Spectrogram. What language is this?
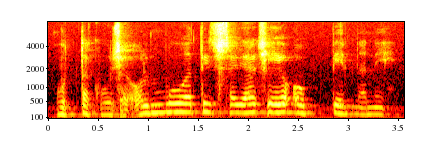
Finnish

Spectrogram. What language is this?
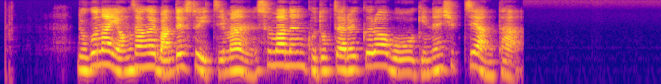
Korean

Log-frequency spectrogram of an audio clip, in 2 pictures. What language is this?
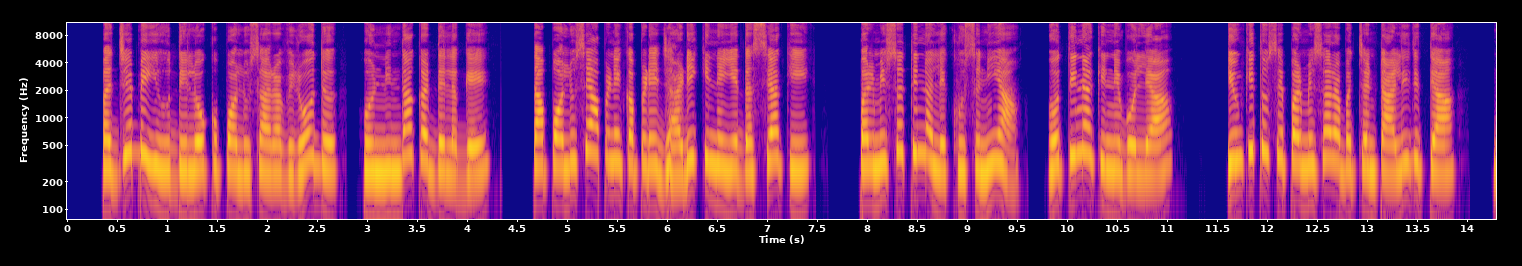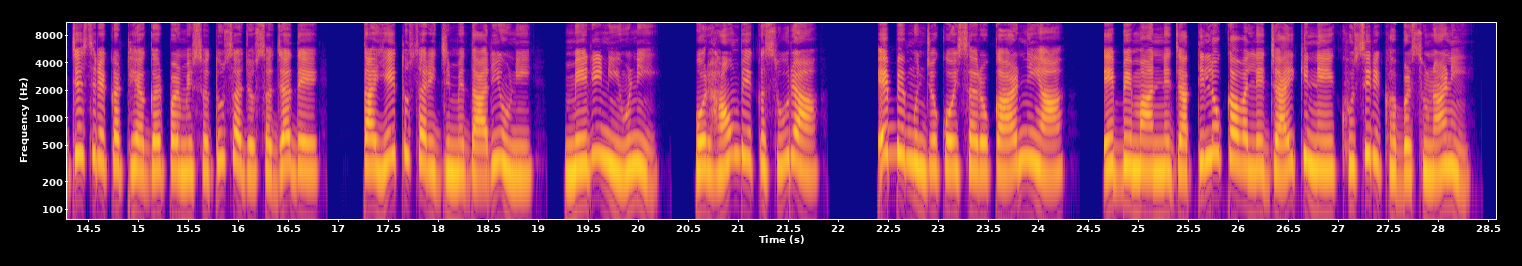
Mandeali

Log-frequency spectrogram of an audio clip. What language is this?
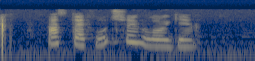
Russian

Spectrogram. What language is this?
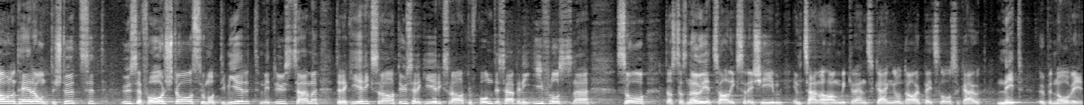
Swiss German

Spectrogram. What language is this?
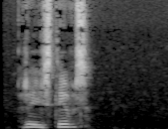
Latgalian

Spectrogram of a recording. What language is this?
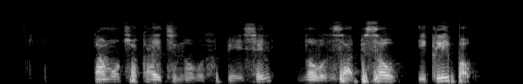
Belarusian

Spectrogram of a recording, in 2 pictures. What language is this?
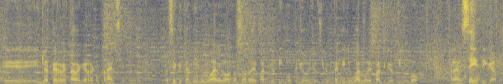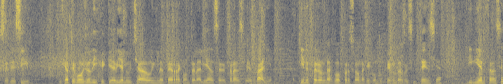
Spanish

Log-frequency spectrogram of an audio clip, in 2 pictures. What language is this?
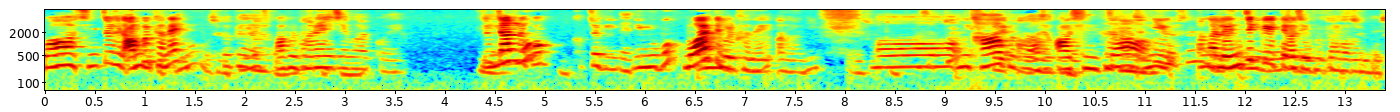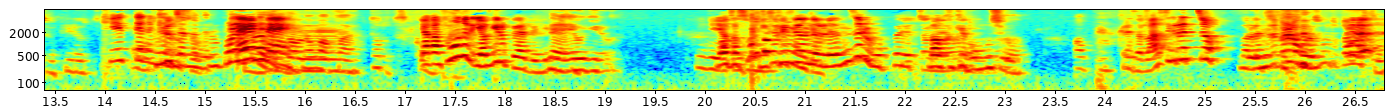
Korean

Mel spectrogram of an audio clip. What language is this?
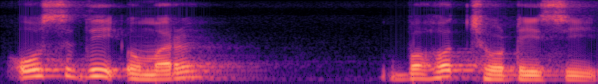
Punjabi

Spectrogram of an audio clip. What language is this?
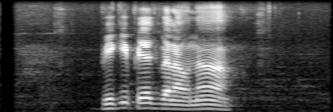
Nepali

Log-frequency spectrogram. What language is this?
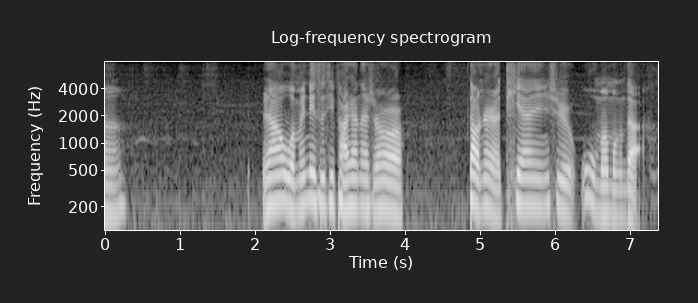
Chinese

